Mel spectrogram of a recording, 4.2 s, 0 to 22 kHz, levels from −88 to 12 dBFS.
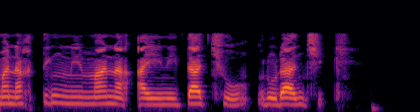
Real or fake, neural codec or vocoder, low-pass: real; none; 7.2 kHz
